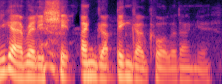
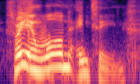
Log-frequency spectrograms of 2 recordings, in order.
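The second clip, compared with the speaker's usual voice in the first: bingo caller; 5 semitones higher, 6 dB louder, slower than usual. Retold or imitated. Bad bingo caller parody.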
